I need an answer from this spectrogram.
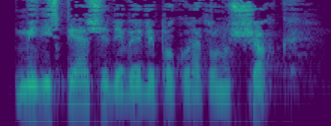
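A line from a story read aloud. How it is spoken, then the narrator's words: Curt. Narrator (Italian): disse seccamente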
